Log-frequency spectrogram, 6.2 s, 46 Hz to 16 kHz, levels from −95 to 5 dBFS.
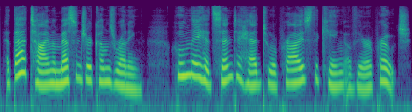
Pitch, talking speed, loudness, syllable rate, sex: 220 Hz, 185 wpm, -17 LUFS, 4.9 syllables/s, female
